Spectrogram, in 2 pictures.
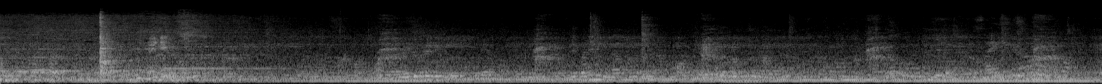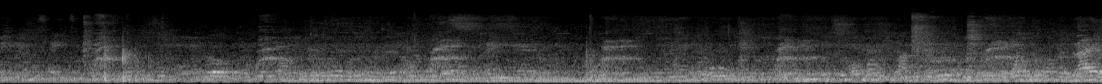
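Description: Weight plates on a barbell clink and clank.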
